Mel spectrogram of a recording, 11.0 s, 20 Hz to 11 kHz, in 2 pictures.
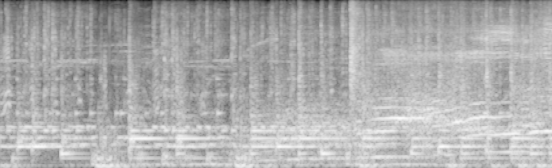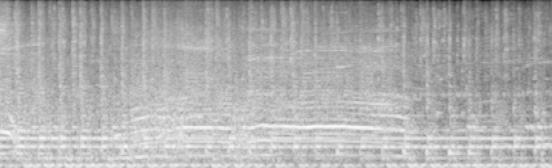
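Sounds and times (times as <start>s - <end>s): fast low drum beat: 0.0s - 11.0s
gong and metallophone tones: 0.0s - 11.0s.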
